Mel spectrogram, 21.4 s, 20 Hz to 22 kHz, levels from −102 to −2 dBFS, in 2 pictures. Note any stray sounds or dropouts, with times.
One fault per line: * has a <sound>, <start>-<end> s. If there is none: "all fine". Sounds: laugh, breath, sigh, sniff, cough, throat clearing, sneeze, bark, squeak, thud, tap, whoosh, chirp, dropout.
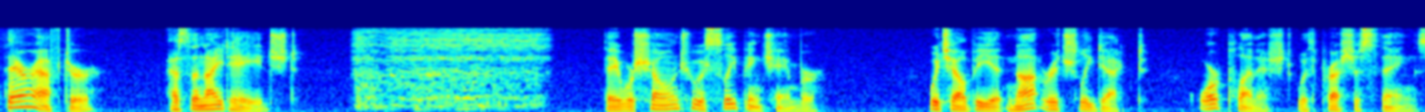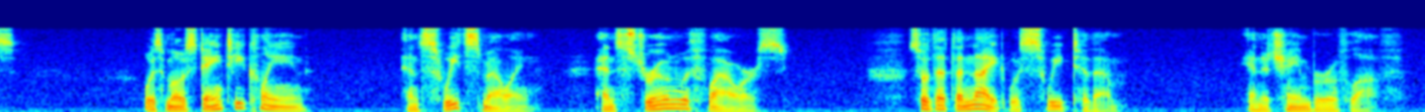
* has a sniff, 2.6-4.2 s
